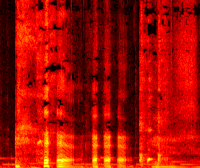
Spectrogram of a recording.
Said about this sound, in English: He coughing.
